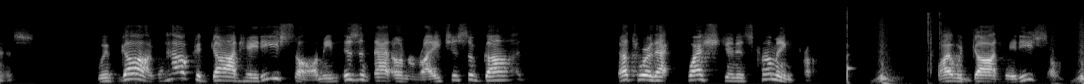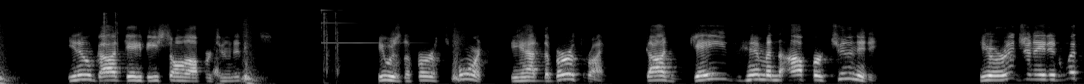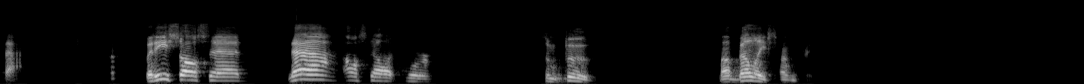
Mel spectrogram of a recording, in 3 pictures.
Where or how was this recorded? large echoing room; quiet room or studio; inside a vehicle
large echoing room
